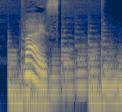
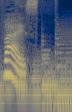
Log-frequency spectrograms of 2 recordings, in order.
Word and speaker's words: Weiß: And now since it's German for white, is it supposed to be pronounced like this? Weiß. Weiß.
